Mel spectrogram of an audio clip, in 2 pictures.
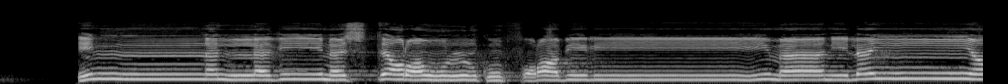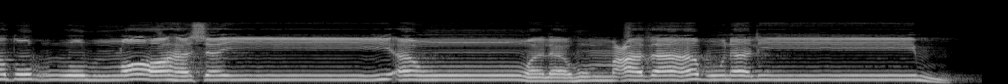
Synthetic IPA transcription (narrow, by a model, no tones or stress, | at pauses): ʔɪnː | alːaðiːnaʃt̪ɑɾˤɑwlkʊfɾˤɑbɪli | maːnɪlan | jɑd̪ˤʊrːʊlːɑːhaʃaj | ʔan | walaɦʊmʕaðaːbʊnali | m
